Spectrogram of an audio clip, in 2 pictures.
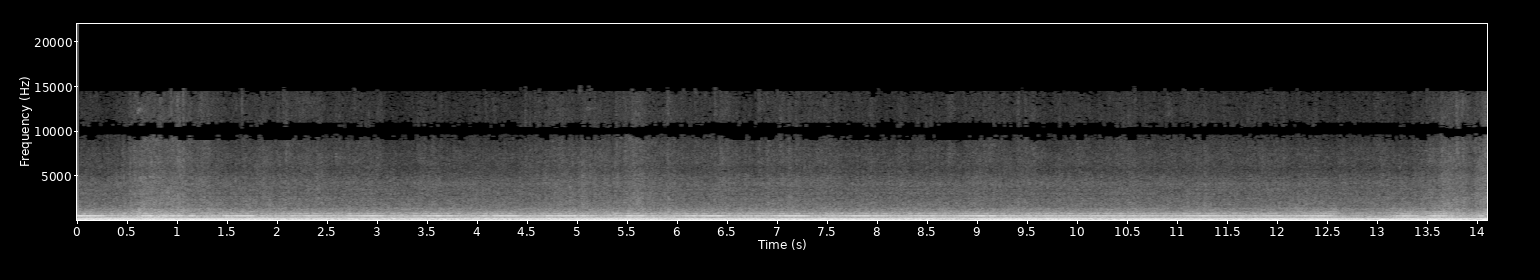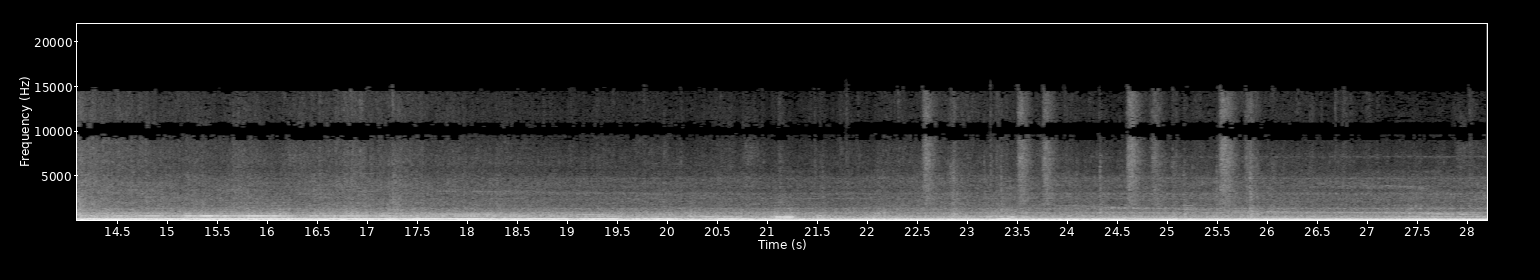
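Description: Interior of a 2007 Orion VII diesel-electric hybrid bus under way: a steady drone from the drivetrain with several held tones that shift about halfway through. Over the last several seconds a falling electric whine sets in, typical of the hybrid drive as the bus slows.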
